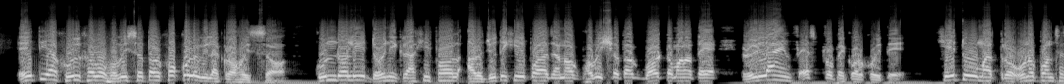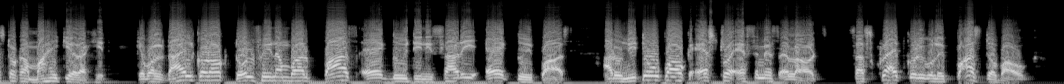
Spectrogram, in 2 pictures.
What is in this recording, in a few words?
ASSAMESE MALE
